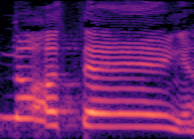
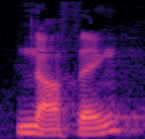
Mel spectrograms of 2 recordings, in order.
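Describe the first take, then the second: First: Put-on high, louder toddler "Nothing."; little girl denying. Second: Said in the usual way. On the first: Daughter denying she ate anything, high childish voice. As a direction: squeak out a childish denial. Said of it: "And she was like". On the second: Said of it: "she finishes chewing, swallows".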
